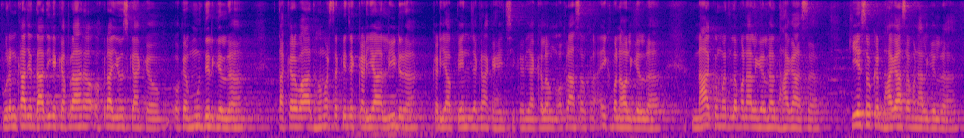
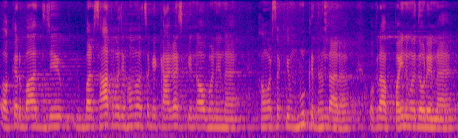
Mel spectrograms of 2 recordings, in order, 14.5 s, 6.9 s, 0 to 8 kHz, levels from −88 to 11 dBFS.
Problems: background conversations at intervals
